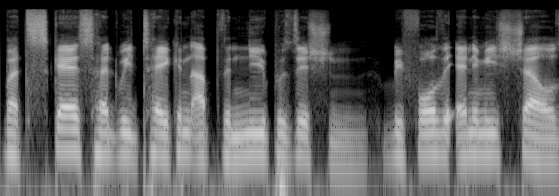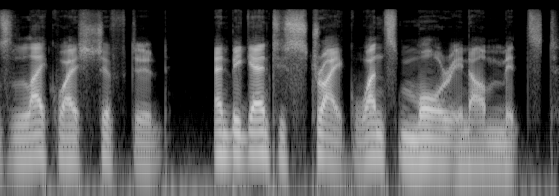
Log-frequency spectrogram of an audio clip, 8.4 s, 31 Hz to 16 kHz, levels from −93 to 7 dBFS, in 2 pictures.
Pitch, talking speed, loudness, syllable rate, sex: 100 Hz, 170 wpm, -19 LUFS, 4.8 syllables/s, male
